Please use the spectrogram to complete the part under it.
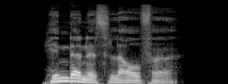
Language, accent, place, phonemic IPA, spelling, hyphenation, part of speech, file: German, Germany, Berlin, /ˈhɪndɐnɪsˌlaʊ̯fə/, Hindernislaufe, Hin‧der‧nis‧lau‧fe, noun, De-Hindernislaufe.ogg
- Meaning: dative singular of Hindernislauf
